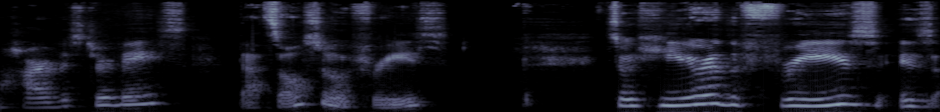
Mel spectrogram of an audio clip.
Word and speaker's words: frieze: I know, it's not freeze like cold, but it's pronounced frieze.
